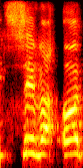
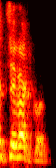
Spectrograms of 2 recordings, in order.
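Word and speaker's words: צבאות: Ce n'est plus des chirik, ce n'est plus le chirik de Tzivot, mais Tsevaot, qu'en général, on fait attention de ne pas prononcer. C'est pour ça qu'on a dit de prononcer Tsevakot.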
